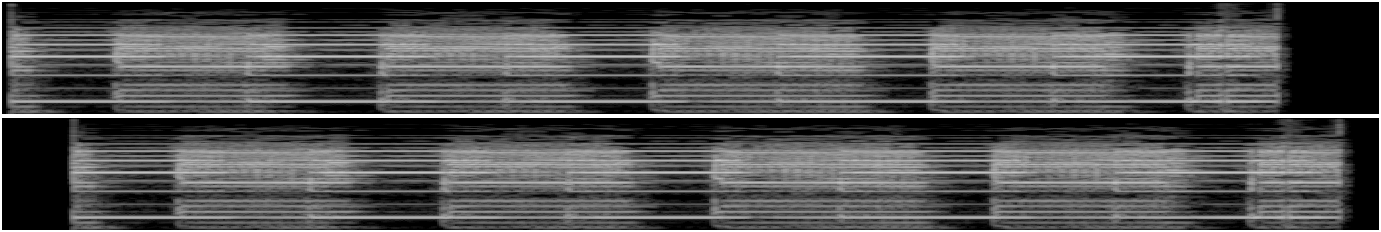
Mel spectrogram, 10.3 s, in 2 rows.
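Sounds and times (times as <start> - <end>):
Ukrainian EAS alarm: 0.0 - 4.8, 5.4 - 10.2.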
